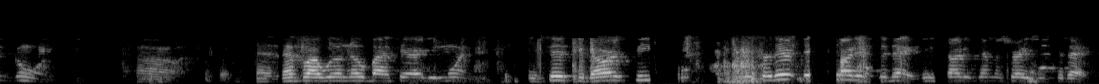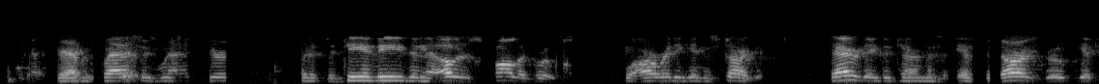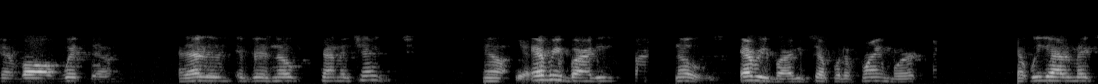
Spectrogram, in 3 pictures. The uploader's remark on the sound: TNTSuperfantastic Conference Call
